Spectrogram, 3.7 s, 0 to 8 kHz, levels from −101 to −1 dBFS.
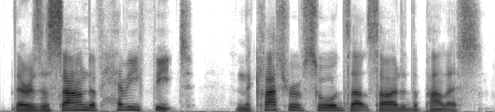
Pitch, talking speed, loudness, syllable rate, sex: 155 Hz, 260 wpm, -20 LUFS, 7.3 syllables/s, male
